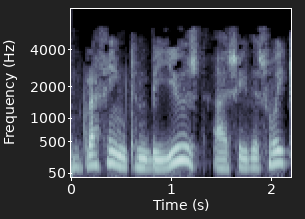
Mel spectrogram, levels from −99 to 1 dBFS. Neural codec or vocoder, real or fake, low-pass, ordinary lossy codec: codec, 24 kHz, 0.9 kbps, WavTokenizer, medium speech release version 2; fake; 7.2 kHz; MP3, 24 kbps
